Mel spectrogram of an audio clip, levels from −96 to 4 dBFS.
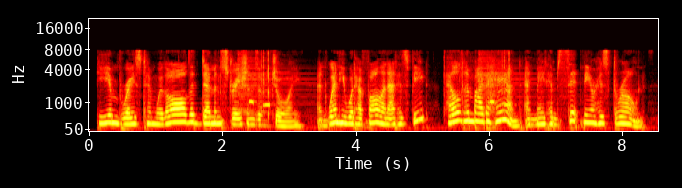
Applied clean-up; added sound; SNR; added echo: none; Clock; 17 dB; reverberation time 0.4 s.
